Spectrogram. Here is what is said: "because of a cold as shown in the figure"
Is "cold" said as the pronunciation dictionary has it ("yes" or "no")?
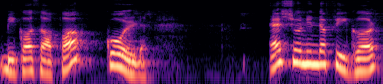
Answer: yes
